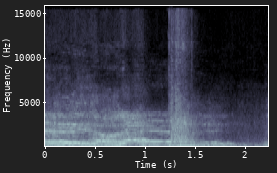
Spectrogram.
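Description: A crowd of men chanting a noha refrain together in mourning, joined about a second in by a sharp slap of many hands striking chests together in matam.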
